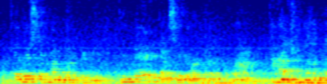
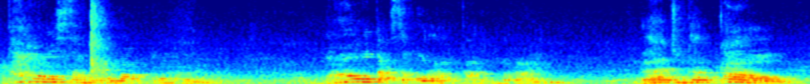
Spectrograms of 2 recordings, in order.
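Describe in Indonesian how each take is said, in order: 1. Dibaca cepat, dengan sedikit jeda. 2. Dibaca pelan, dengan jeda di antara baris.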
